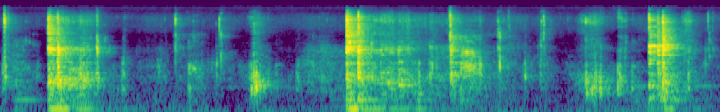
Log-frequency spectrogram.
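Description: Close-up eating sounds: three loud slurps of spicy noodles and broth from a metal spoon, about a second in, about four seconds in and near the end, with chewing and light clinks of the spoon and fork on a steel plate between them.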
